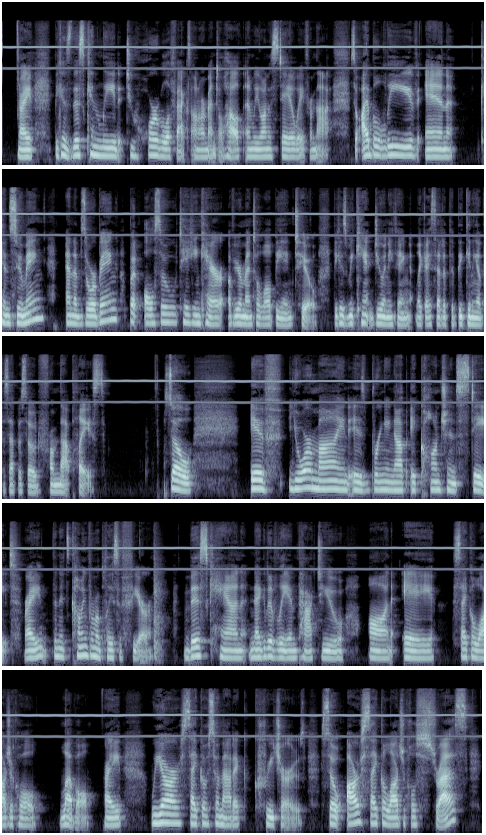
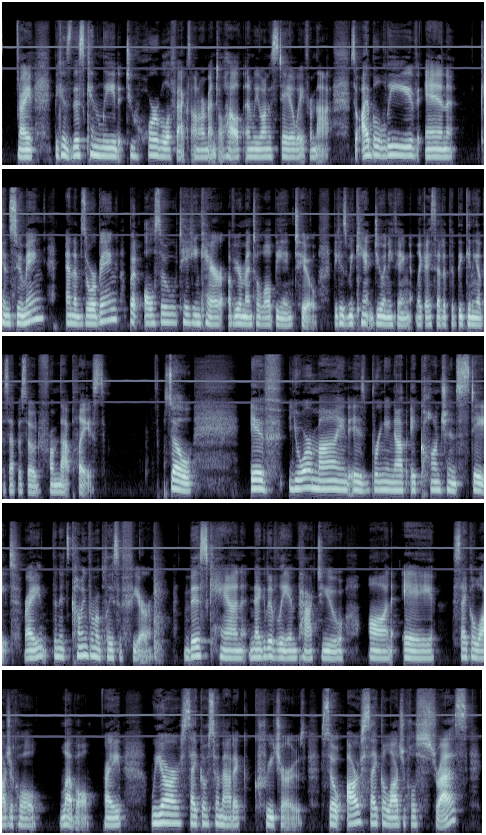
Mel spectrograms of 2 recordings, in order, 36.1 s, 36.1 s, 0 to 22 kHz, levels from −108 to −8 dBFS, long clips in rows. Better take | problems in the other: second | high-pitched whine; loud; throughout; 8 kHz, 8 dB below the speech; faint in the second

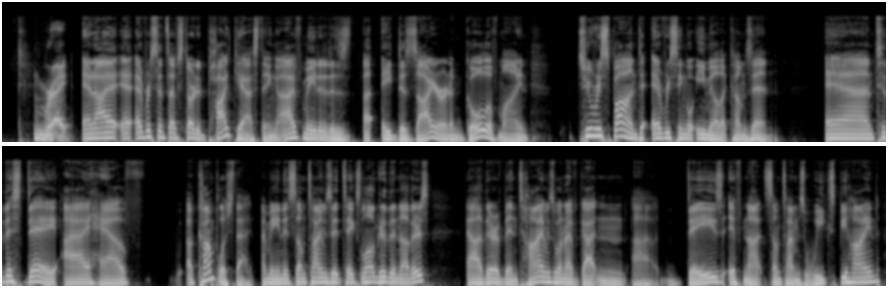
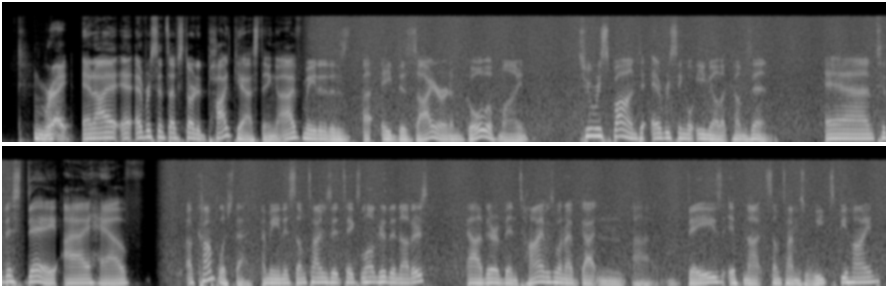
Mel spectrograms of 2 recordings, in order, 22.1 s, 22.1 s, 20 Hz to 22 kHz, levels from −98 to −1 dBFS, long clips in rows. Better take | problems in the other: first | hiss; noticeable; from 4 to 11 s and from 13 s on; 10 dB below the speech

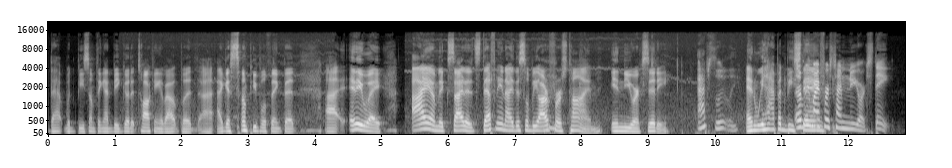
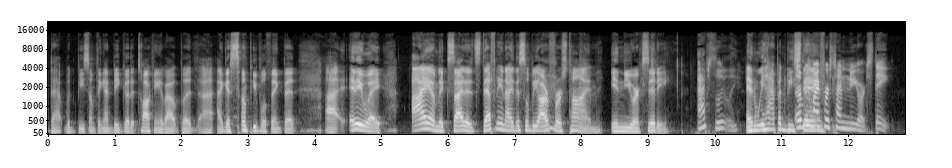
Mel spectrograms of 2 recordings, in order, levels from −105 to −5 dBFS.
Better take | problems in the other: second | hiss; faint; from 1 to 4.5 s and from 5.5 to 11 s; 30 dB below the speech

